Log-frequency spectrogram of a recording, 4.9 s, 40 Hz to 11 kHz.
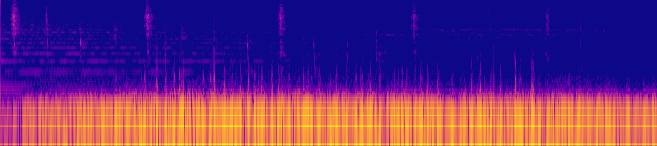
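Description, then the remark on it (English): A continuous low, muffled droning rumble of the Ingenuity helicopter's rotors on Mars, recorded by the rover's microphones during its fourth flight of 887 feet; steady and unbroken for the whole stretch, heavy in the bass with faint crackles above and no voices. “The rover's microphones recorded the sound of the helicopter.”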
